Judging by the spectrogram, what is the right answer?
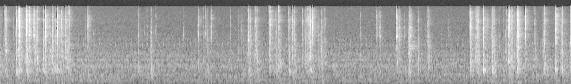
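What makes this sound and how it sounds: Long polished nails and fingertips type rapidly with both hands on a compact pink and white plastic keyboard resting on a wooden desk. Bursts of quick, bright, clicky keystrokes come in flurries separated by short pauses, each tap crisp and dry with almost no low end.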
